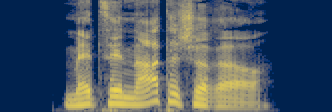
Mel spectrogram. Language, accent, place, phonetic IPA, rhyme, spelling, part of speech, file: German, Germany, Berlin, [mɛt͡seˈnaːtɪʃəʁɐ], -aːtɪʃəʁɐ, mäzenatischerer, adjective, De-mäzenatischerer.ogg
- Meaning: inflection of mäzenatisch: 1. strong/mixed nominative masculine singular comparative degree 2. strong genitive/dative feminine singular comparative degree 3. strong genitive plural comparative degree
